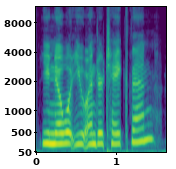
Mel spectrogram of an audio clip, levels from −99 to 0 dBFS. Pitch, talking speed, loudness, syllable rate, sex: 245 Hz, 220 wpm, -15 LUFS, 6.3 syllables/s, female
